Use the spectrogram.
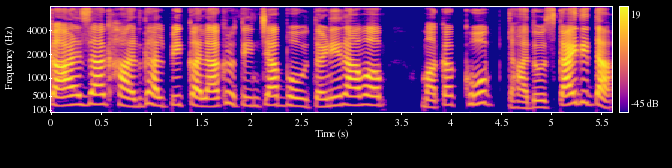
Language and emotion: Goan Konkani, happy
